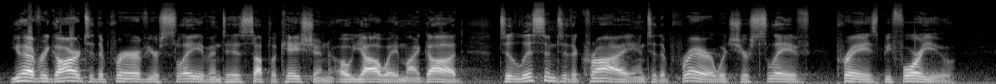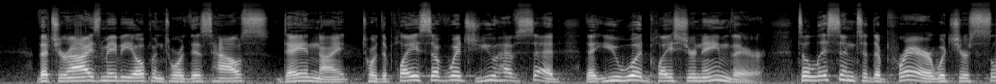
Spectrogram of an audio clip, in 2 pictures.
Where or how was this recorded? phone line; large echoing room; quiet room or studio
large echoing room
